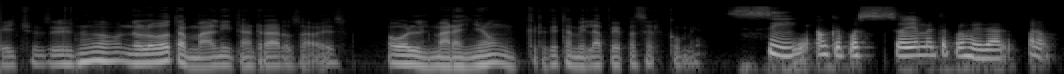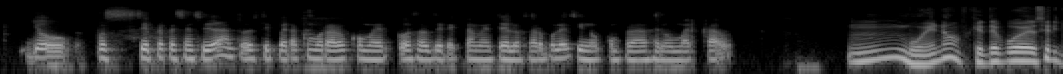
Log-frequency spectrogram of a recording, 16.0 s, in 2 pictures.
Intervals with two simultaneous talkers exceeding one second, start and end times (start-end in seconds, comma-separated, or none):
none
